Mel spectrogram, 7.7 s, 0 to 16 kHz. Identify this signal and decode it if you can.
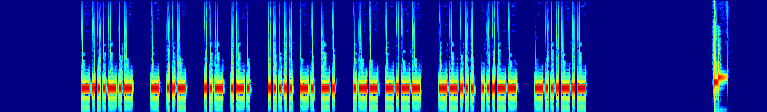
Morse code, heard as a keyed tone, about 45 wpm, 700 Hz. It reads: <BK> TU UR 5NN WY 73 <BK>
